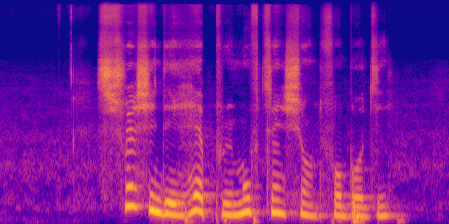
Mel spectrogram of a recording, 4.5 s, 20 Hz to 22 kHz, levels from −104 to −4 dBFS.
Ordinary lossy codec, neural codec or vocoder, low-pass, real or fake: none; autoencoder, 48 kHz, 128 numbers a frame, DAC-VAE, trained on Japanese speech; none; fake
